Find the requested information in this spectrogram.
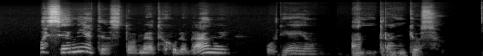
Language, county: Lithuanian, Šiauliai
